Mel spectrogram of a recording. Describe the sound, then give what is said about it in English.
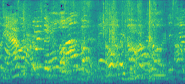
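A noisy pre-K classroom at College Heights Early Learning Center in Decatur: many children's voices chatter, call out and overlap continuously at a loud, busy level. “If most pre-K classes are like the ones at College Heights Early Learning Center in Decatur, they're noisy.”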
